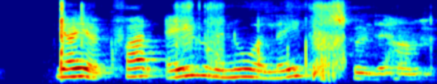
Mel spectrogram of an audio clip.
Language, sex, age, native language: Icelandic, male, 11, Icelandic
